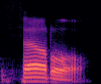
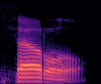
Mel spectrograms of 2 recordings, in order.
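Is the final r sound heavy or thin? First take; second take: heavy; heavy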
